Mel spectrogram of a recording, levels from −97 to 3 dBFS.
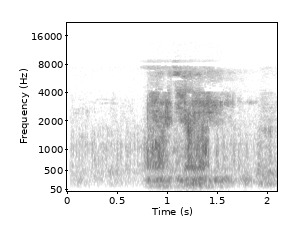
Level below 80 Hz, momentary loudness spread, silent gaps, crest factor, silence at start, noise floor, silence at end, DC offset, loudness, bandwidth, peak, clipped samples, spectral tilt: under -90 dBFS; 19 LU; none; 22 dB; 0.45 s; -68 dBFS; 0 s; under 0.1%; -41 LUFS; 16 kHz; -24 dBFS; under 0.1%; -1 dB/octave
